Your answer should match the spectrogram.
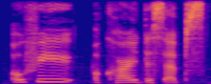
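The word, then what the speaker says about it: Ophiocordyceps: try to pronounce this name but forgive my pronunciation so the Opie akari decepts you're gonna see how you spell it then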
